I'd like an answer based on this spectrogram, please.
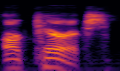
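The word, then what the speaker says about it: Arc'teryx: The brand is pronounced Arcterics. Arc, that little apostrophe. T R YX. Looks like this is the Fision SV style jacket. Large, great condition. Arcterics.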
